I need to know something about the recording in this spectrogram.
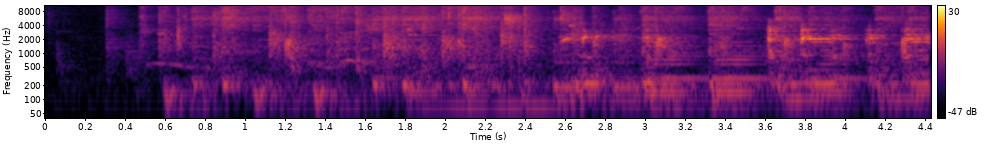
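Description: Electric guitar starting to play about half a second in: picked, rhythmic notes over a repeating low-note pattern, the opening of the song.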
